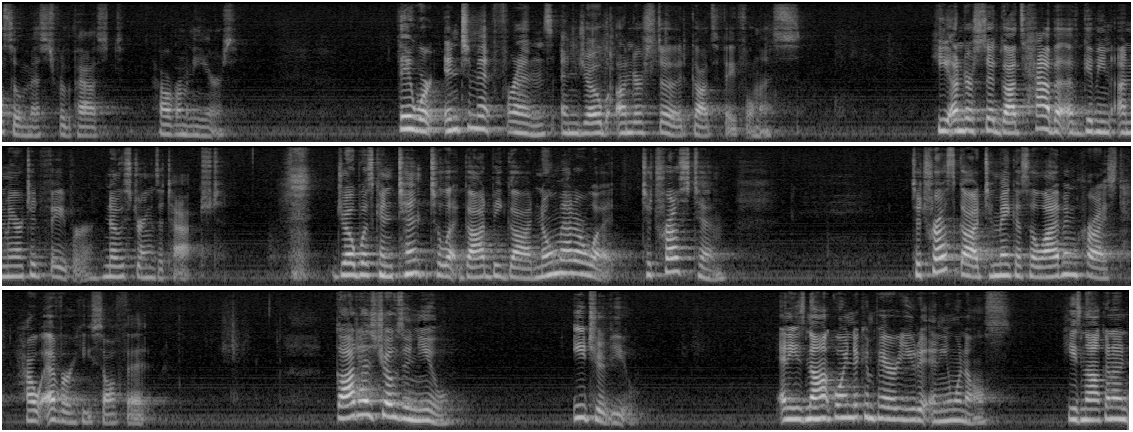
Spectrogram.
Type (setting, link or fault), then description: setting, large echoing room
